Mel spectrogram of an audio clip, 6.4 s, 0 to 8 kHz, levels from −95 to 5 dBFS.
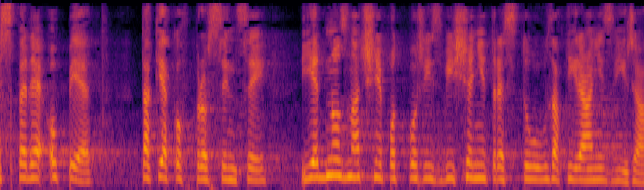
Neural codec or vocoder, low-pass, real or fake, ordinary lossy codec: none; 7.2 kHz; real; MP3, 32 kbps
